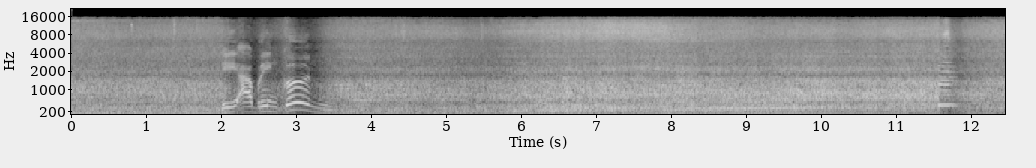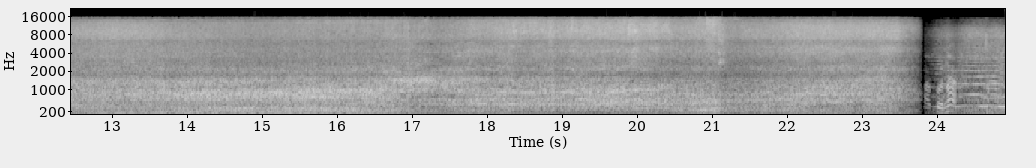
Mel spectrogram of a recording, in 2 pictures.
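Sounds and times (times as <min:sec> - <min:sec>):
bus engine running: 0:00.0 - 0:24.9
multi-tone bus horn: 0:11.4 - 0:12.0, 0:24.2 - 0:24.9.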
